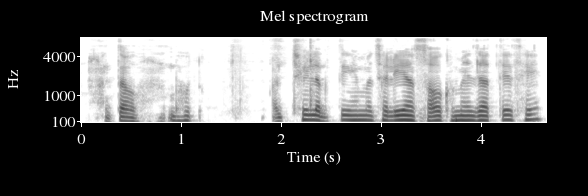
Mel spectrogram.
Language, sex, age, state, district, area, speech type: Hindi, female, 60+, Uttar Pradesh, Lucknow, urban, spontaneous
